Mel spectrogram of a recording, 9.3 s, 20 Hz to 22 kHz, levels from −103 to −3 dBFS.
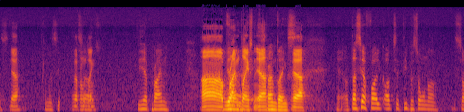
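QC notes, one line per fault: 1.17–1.19 s, skip ahead: right after "kan man", roughly 0.4 s of speech was dropped in transit or by an overflowing buffer, so playback jumps forward with no gap.
1.27–2.50 s, jitter buffer speed-up: the buffer held surplus audio, so short pitch-period pieces, about 0.15 s in total, were cut, making speech run at 111% with unchanged pitch.
3.90–4.82 s, automatic gain falling: the gain control judged the input too loud and gradually lowered gain by about 5 dB, so voice and room noise sink together.
4.18–5.59 s, automatic gain rising: the gain control then judged the input too quiet and raised gain by about 4 dB, so voice and background swell back over more than a second.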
